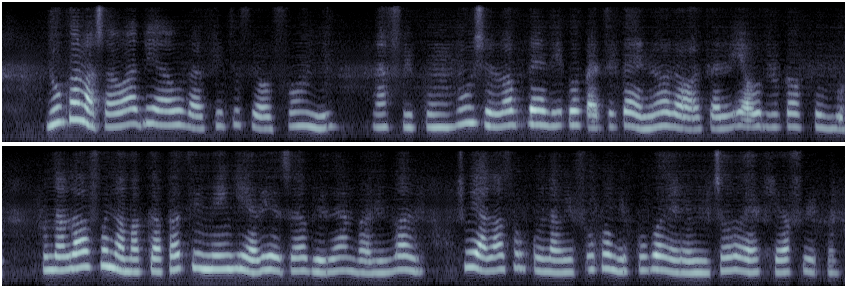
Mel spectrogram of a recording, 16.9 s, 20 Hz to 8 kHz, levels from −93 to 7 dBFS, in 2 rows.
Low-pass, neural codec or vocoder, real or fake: 7.2 kHz; codec, 24 kHz, 0.5 kbps, DualCodec; fake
